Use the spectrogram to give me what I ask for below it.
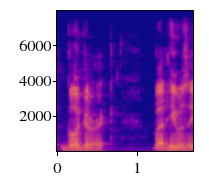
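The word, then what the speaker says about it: Gligorić: a young man Sedar some people say goric I think is the English pronunciation I think the correct pronunciation of his name is gligoric but but he was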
